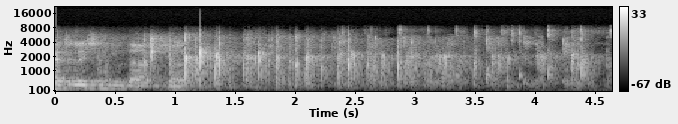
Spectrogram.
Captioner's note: group claps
